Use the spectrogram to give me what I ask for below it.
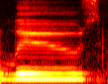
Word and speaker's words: lose: So we have to, because it sounds like a U, lose. So we have to be aware of those different vowel sounds in these words when you're spelling this. It has this sound, but it's spelled with the O.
